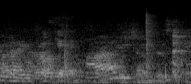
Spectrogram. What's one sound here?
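A young woman slurps noodles.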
